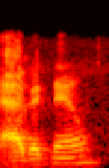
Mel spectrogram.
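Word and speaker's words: Abagnale: I've heard a lot of different pronunciations for it. Abignale, Abignale? Abignale. Yeah, I call it Abignale I like because I that. liked it. Yeah, that seems like to make the most sense to me.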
